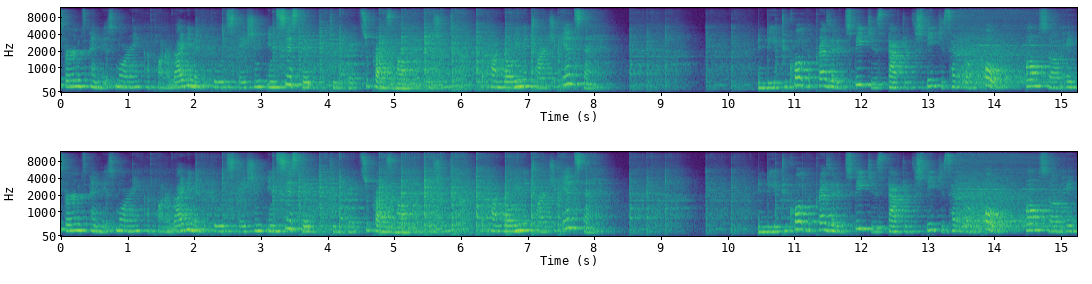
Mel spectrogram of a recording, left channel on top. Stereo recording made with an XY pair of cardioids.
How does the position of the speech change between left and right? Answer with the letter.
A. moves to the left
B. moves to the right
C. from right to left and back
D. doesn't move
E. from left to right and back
D.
